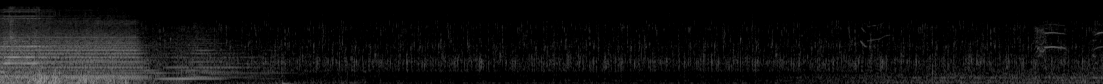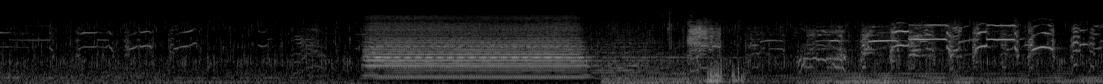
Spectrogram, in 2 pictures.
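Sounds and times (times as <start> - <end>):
water lapping and splashing: 0.0 - 22.0
seagulls calling: 10.3 - 14.3, 17.7 - 22.0.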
